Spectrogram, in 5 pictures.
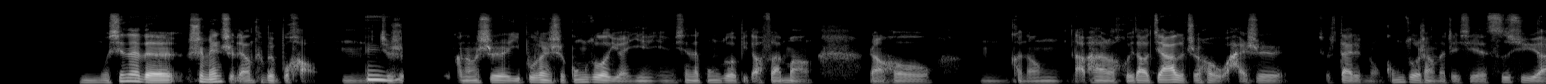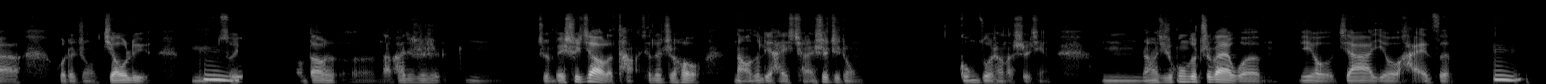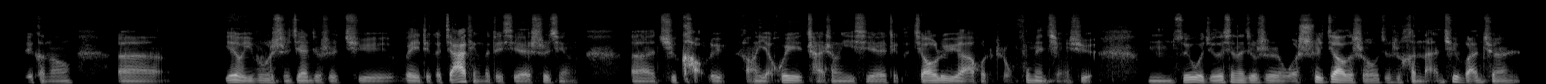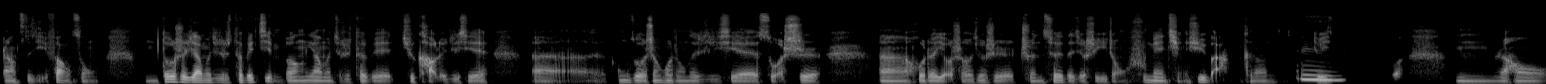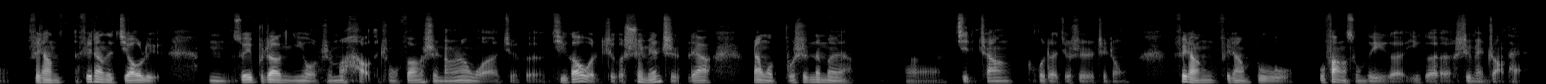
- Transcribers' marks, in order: none
- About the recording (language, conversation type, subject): Chinese, advice, 睡前如何做全身放松练习？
